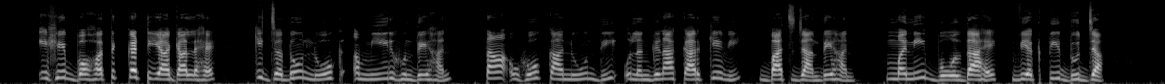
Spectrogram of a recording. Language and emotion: Punjabi, disgusted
